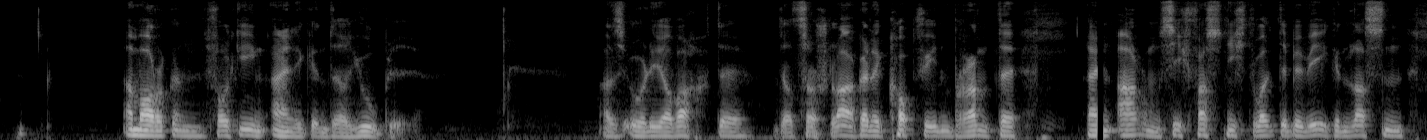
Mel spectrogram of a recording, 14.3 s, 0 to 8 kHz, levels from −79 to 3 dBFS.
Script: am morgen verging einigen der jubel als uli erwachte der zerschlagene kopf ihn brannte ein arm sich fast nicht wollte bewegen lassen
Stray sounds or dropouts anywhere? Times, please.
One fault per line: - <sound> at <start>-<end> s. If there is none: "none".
- dropout at 11.0-11.0 s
